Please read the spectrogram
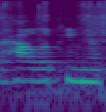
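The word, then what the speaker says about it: jalapeño: Um, or jalapeno peppers is the proper way to say it.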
